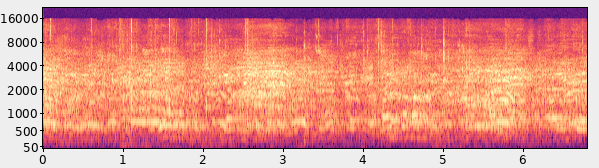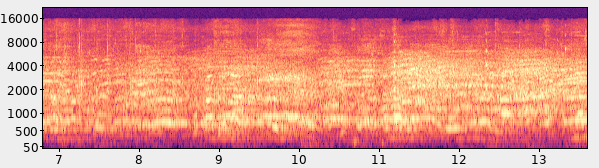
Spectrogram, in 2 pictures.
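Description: Sneakers squeak on a court floor in a large echoing hall.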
